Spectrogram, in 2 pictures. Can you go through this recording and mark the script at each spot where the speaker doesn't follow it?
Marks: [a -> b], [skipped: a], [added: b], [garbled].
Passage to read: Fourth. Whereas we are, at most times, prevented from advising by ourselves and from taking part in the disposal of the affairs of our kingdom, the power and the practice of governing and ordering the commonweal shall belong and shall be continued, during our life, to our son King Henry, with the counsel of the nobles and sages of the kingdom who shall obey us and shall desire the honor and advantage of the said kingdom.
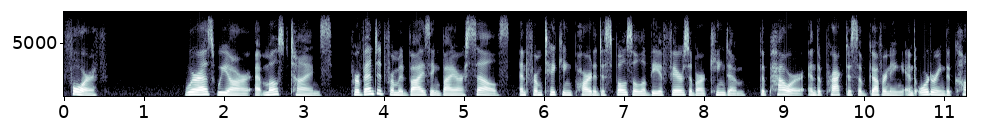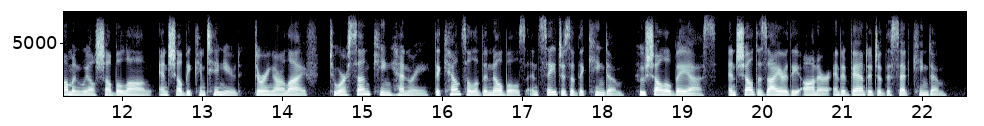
Fourth. Whereas we are, at most times, prevented from advising by ourselves and from taking part [skipped: in] the disposal of the affairs of our kingdom, the power and the practice of governing and ordering the commonweal shall belong and shall be continued, during our life, to our son King Henry, [skipped: with] the counsel of the nobles and sages of the kingdom who shall obey us and shall desire the honor and advantage of the said kingdom.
